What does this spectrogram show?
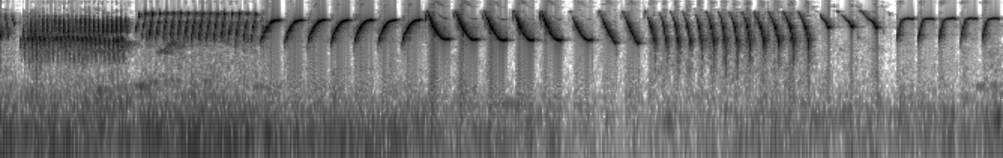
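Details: Canary song used to prompt silent canaries to sing, in the long rolling cuit-cuit style: a buzzy trill, then a bright fast rattle, then repeated rising whistled sweeps and rapid rolled trills, loud throughout.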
